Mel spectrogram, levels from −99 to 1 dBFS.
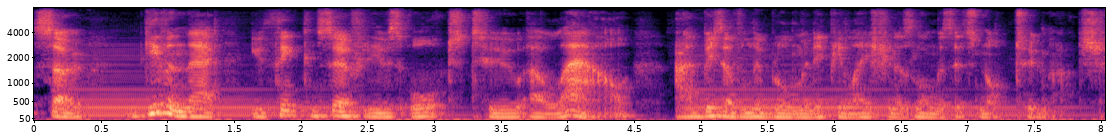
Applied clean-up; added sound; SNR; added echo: none; Bowed string instrument; 13 dB; reverberation time 0.2 s.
